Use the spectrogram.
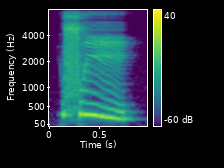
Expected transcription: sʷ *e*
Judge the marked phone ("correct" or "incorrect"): incorrect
